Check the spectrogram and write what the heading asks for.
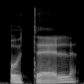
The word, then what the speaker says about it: hôtel: Il, mal, hôtel, animal. Le "L" final se prononce presque toujours.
